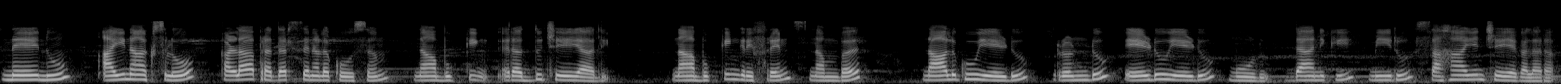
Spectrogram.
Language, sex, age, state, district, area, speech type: Telugu, female, 30-45, Andhra Pradesh, Bapatla, rural, read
